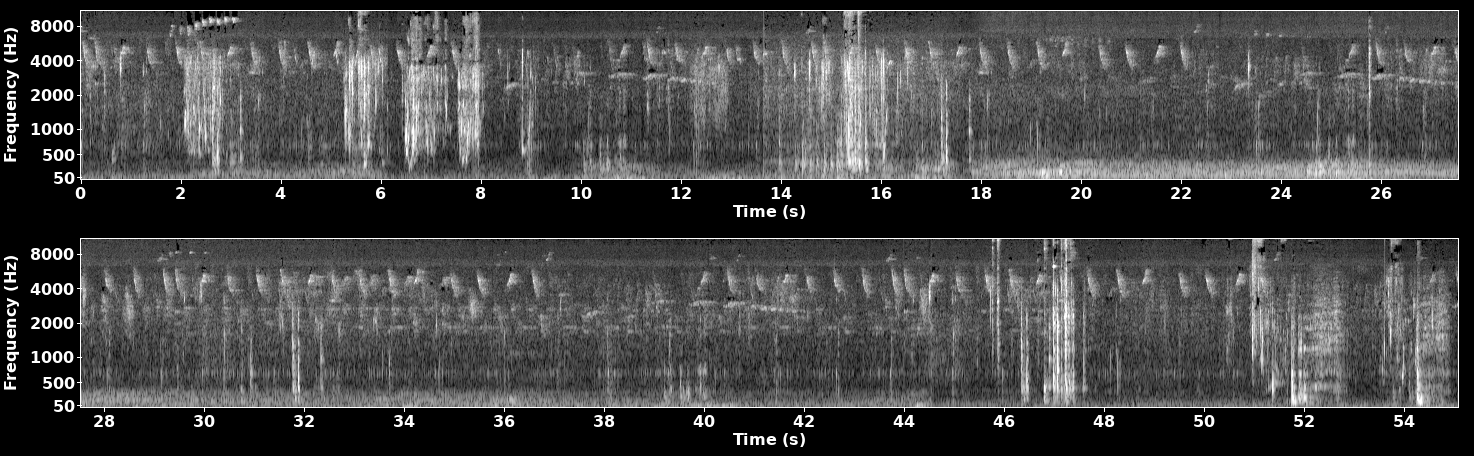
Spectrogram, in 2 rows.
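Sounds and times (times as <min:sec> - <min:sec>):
birds chirping: 0:00.0 - 0:55.0
low rumble: 0:08.2 - 0:46.7.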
